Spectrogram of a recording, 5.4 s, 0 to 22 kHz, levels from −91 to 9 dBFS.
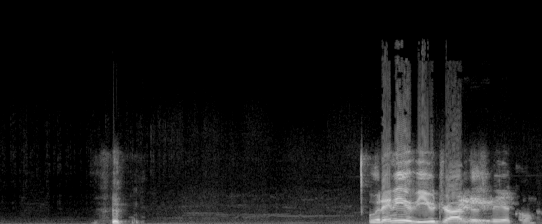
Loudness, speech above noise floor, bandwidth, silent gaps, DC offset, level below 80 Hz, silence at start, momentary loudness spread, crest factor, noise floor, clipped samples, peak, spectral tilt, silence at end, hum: -14 LUFS; 42 dB; 16.5 kHz; none; under 0.1%; -56 dBFS; 1.1 s; 10 LU; 16 dB; -56 dBFS; under 0.1%; -2 dBFS; -4 dB/octave; 0.1 s; none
